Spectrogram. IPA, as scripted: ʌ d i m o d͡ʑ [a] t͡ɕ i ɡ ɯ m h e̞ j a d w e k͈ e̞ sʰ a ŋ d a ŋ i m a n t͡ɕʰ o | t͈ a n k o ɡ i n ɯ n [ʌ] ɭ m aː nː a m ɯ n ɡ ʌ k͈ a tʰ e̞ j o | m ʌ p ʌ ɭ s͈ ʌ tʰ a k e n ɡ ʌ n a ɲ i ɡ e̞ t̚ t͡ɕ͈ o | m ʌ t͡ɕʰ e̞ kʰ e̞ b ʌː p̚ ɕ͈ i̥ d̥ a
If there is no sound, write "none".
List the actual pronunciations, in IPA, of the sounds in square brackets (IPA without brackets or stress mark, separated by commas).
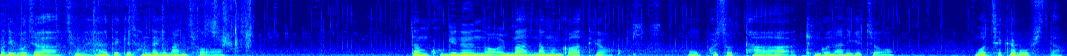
a, ʌ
